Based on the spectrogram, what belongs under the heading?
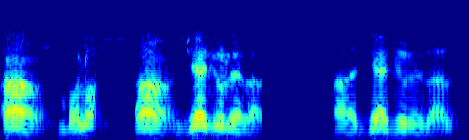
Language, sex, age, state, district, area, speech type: Sindhi, male, 60+, Delhi, South Delhi, urban, conversation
